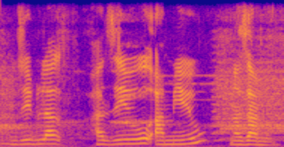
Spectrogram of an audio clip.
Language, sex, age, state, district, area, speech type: Assamese, female, 45-60, Assam, Charaideo, rural, spontaneous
